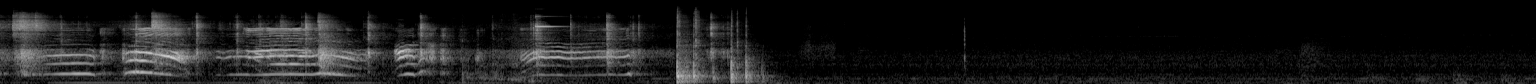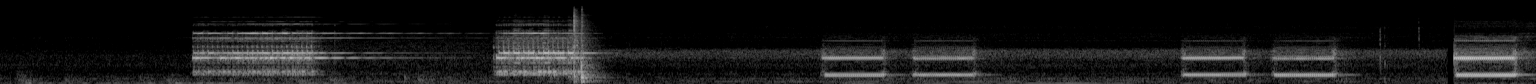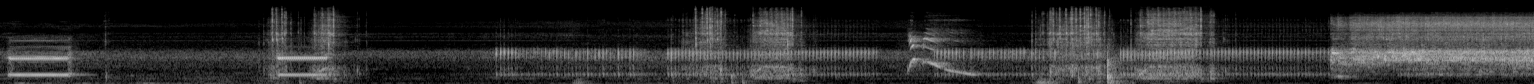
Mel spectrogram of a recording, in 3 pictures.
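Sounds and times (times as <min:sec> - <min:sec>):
loud telephone ringing: 0:17.3 - 0:21.5, 0:23.6 - 0:25.2, 0:27.2 - 0:28.8, 0:29.9 - 0:31.5, 0:33.4 - 0:34.4, 0:35.7 - 0:39.5, 0:40.6 - 0:44.1
two-beat telephone ring tone: 0:17.3 - 0:21.5, 0:23.6 - 0:25.2, 0:27.2 - 0:28.8, 0:29.9 - 0:31.5, 0:33.4 - 0:34.2.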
